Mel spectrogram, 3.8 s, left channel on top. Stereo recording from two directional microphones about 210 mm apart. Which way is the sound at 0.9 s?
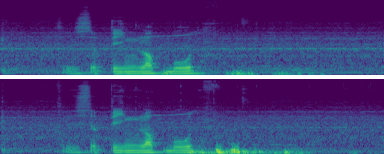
15° right (ahead or behind).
